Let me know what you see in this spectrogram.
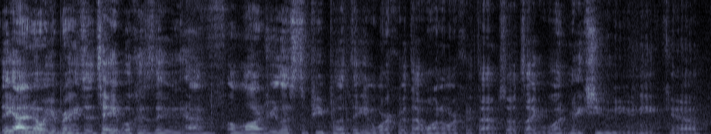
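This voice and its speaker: A man with an American accent talks at a very fast pace, with hardly any pauses. His pitch is very deep and low, and the room echo is audible. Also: ordinary pitch variation. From New York. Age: 30s. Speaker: actor and content creator. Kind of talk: casual chat.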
